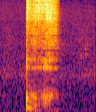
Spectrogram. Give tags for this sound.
space; fart; flatulence; car; laser; poot; aliens; beat; snore; noise; frogs; flatulation; race; gas; nascar; computer; frog; explosion; ship; weird

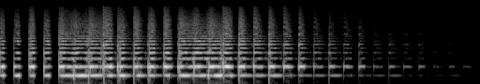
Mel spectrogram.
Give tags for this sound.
100bpm; loop; multisample; rhytmic; sequence

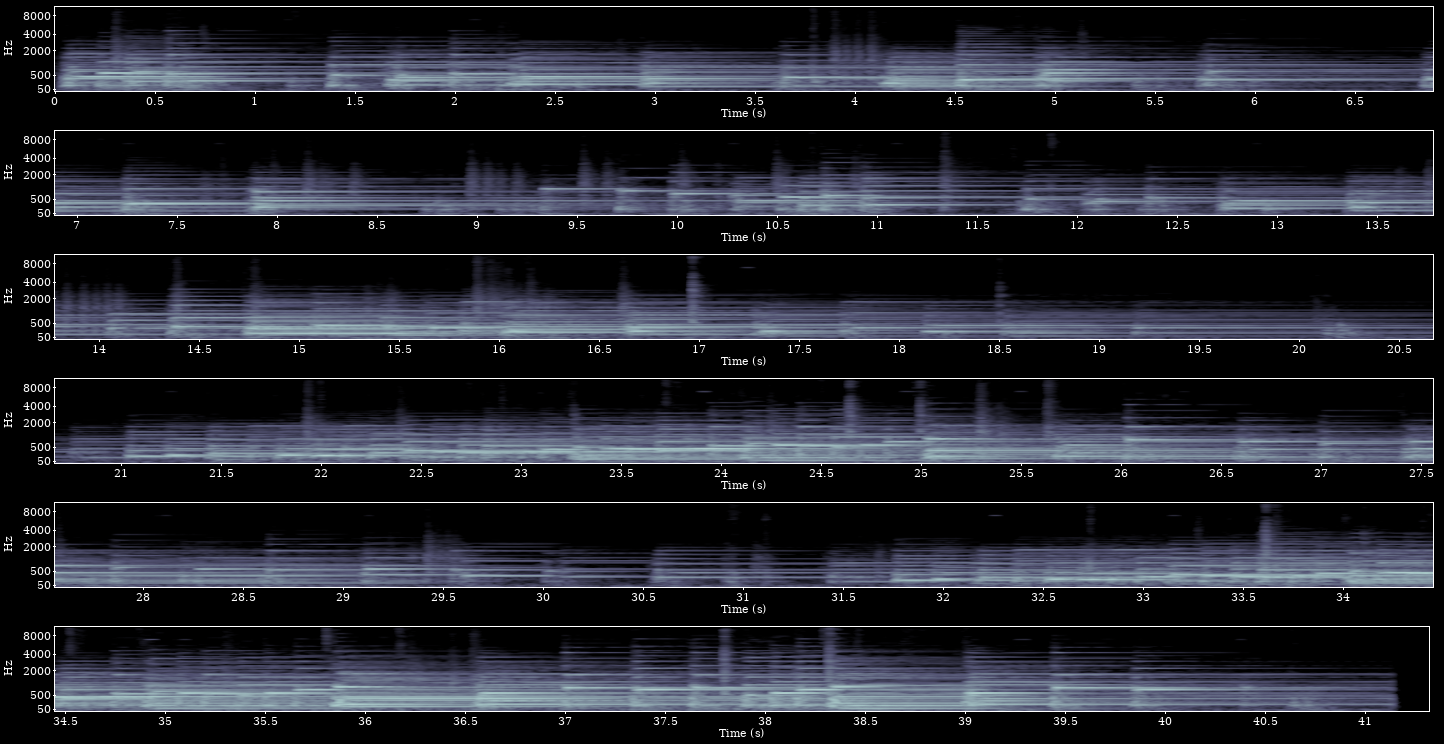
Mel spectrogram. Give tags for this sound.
piano; music; classical

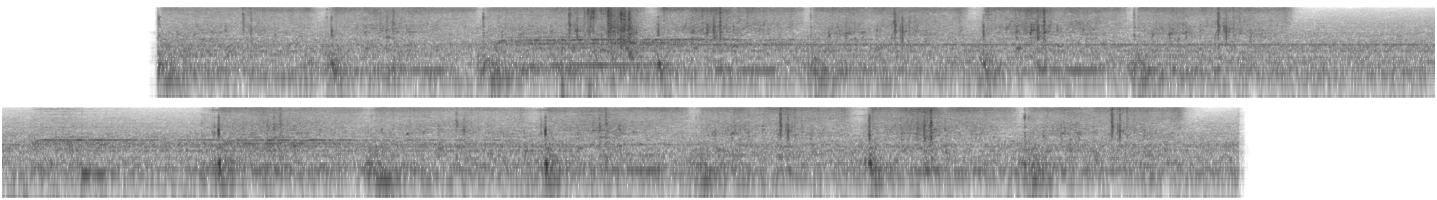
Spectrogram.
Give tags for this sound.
car; WINDOW; WIPERS; REAR; electric

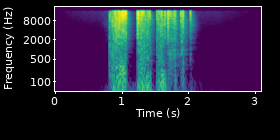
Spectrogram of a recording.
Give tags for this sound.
rupturing; ripping; tearing; fabric; drapery; bursting; breaking

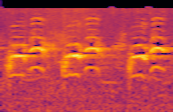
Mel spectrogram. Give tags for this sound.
bird; call; donana; duck; field-recording; funny; marshes; nature; ringtone; south-spain; spring

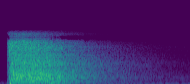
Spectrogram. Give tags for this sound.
soundeffect; effect; field-recording

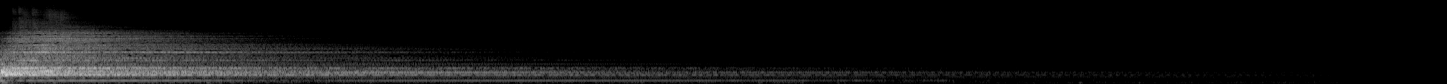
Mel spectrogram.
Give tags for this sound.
clean; crash; cymbal; cymbals; drums; dry; percussion; quality; splash; zildjian

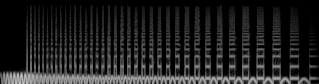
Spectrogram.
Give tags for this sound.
8-bit; arcade; chip; chippy; decimated; game; games; lo-fi; noise; retro; video; video-game

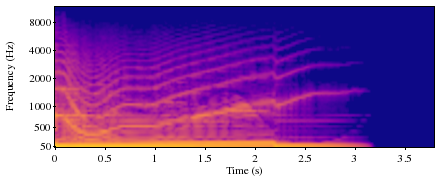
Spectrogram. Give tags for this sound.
110; 808; 909; acid; bass; bounce; bpm; club; dance; dub-step; effect; electro; electronic; glitch; glitch-hop; hardcore; house; noise; porn-core; processed; rave; resonance; sound; sub; synth; synthesizer; techno; trance

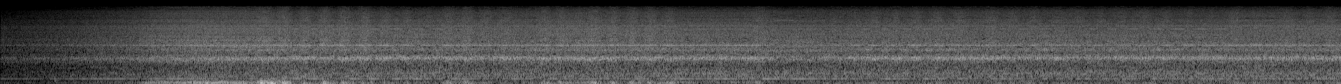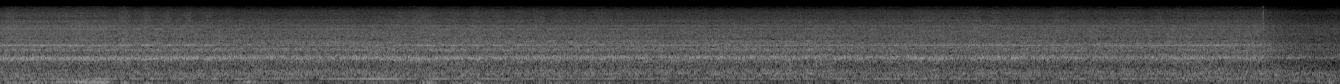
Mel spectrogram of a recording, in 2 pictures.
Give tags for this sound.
Barcelona; centro; deportivo; dryer; filipino-community; gimnasio; guinard

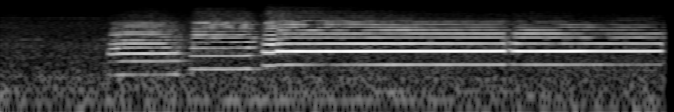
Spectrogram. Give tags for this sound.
road-trip; vacation; travel; summer; field-recording; washington-dc

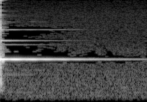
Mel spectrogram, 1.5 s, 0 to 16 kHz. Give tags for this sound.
single-note; pitch-a6; Musical-Box

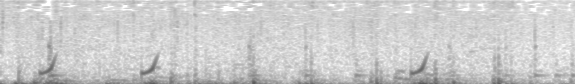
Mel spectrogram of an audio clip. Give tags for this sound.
ambient; field-recording; foliage; nature; rain; repeat

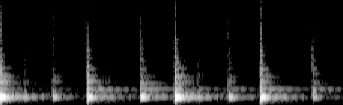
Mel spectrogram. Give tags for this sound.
drum; percussion; bongo; loop

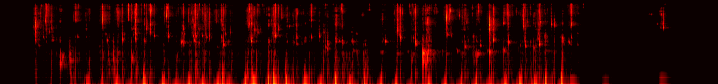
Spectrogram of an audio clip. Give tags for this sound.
wet; fill; bottle; drip; submerge

